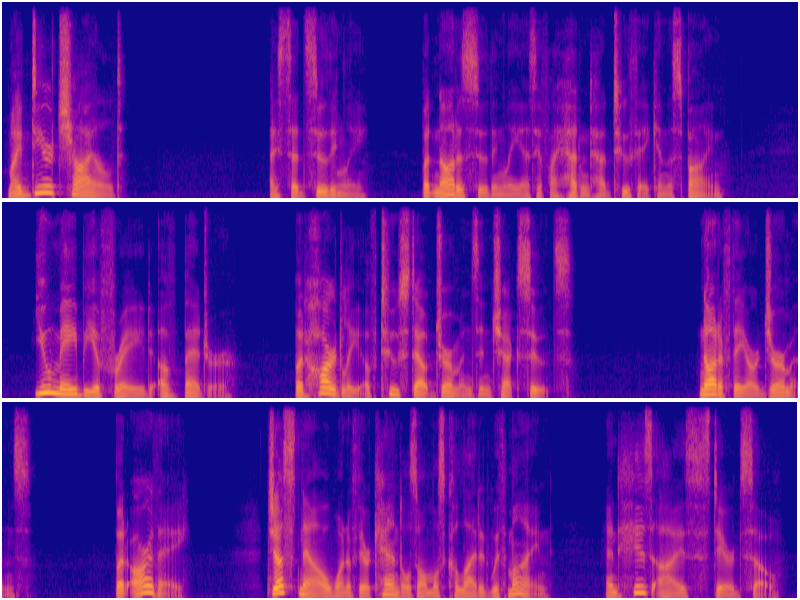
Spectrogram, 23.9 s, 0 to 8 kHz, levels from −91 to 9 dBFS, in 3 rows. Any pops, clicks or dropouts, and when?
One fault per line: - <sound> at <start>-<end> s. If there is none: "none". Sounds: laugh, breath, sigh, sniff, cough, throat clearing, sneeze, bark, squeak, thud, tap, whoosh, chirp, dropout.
none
